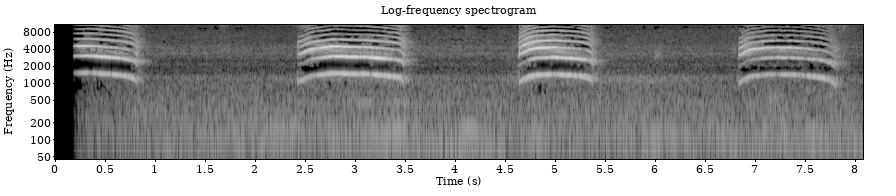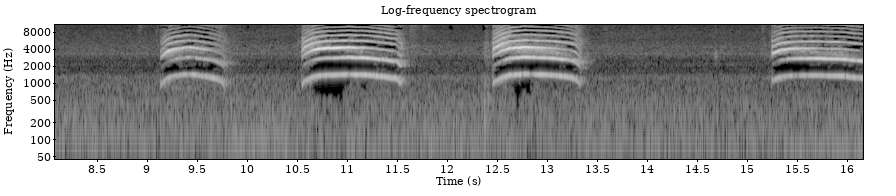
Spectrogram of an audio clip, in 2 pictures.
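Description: A young kitten meowing over and over, eight high-pitched calls about two seconds apart, each rising and then falling in pitch.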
